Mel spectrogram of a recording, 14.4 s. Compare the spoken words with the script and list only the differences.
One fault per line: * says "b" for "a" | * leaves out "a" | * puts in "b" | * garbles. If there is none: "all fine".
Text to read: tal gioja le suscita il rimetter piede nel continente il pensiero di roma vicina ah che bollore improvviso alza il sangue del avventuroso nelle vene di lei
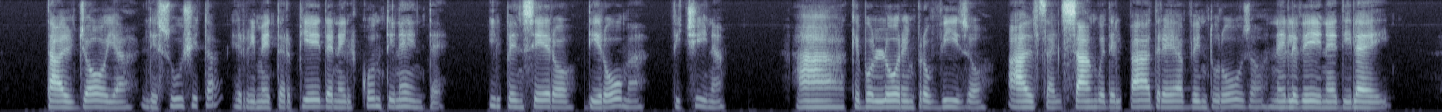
* puts in "padre"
